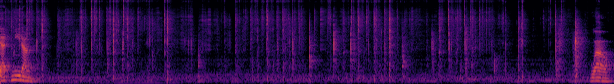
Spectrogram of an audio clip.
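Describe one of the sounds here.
Playing cards riffle and slap as they are shuffled.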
